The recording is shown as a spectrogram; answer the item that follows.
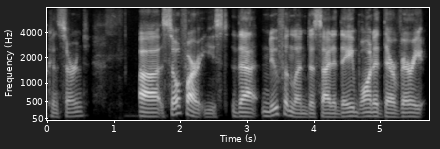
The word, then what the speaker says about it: Newfoundland: Did you know that there's this place here in Canada called Newfoundland, and it's pronounced Newfoundland, but it's spelled Newfoundland.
